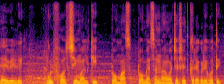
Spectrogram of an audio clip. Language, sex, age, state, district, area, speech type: Marathi, male, 18-30, Maharashtra, Pune, urban, read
